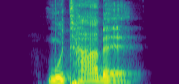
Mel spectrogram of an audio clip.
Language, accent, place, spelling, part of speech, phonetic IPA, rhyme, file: German, Germany, Berlin, mutabel, adjective, [muˈtaːbl̩], -aːbl̩, De-mutabel.ogg
- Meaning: mutable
